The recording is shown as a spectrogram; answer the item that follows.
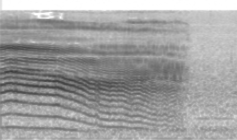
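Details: Angry rescue kitten meowing loudly while being petted: one long, strained, harmonic-rich meow held nearly two seconds, starting high and slowly sagging in pitch as it fades, with a slight wavering quality toward the end.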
